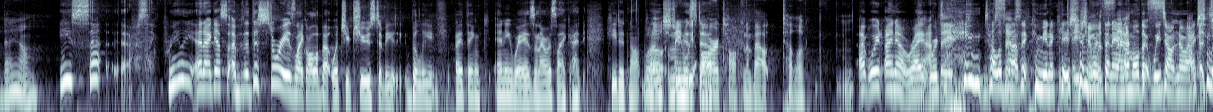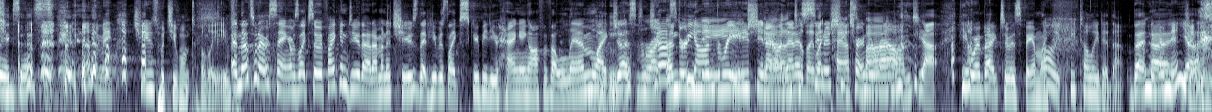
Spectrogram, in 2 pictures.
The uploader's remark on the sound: LIVE from the PodX convention in Nashville.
